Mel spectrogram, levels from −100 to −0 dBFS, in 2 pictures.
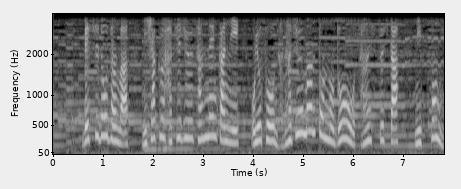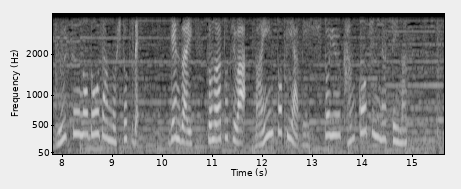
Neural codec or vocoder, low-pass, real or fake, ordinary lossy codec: none; 3.6 kHz; real; none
